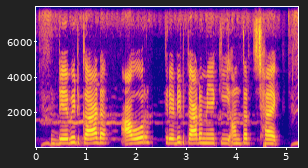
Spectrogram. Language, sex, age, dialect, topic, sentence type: Maithili, female, 18-24, Southern/Standard, banking, question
